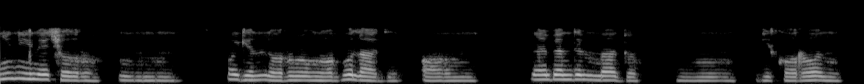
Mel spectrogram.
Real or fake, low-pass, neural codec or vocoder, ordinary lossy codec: fake; 5.4 kHz; vocoder, 22.05 kHz, 80 mel bands, HiFi-GAN; none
